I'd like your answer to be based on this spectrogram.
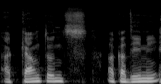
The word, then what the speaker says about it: Accountants Academie: Nee, en dan eh, sluiten we af met eh, de halve hastgeer van deze eh, aflevering, Accountants Academie. – Oh, opnieuw goed uitgesproken, echt.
